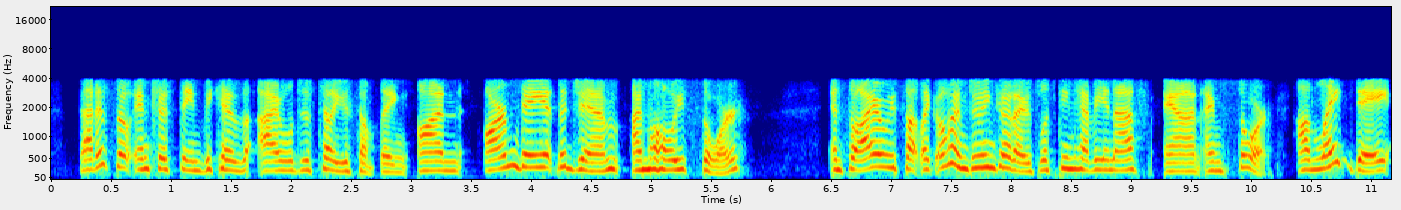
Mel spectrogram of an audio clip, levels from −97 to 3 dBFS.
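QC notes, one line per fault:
Throughout, Speex codec: the speech comes out hoarse and grainy, which fits Speex running at about 11 kbps with too few bits for the excitation.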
